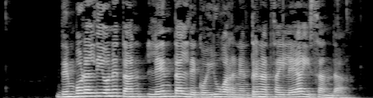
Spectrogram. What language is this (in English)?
Basque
